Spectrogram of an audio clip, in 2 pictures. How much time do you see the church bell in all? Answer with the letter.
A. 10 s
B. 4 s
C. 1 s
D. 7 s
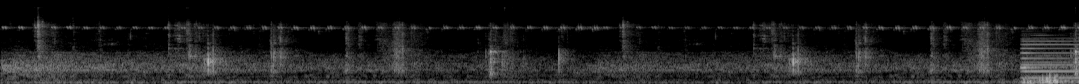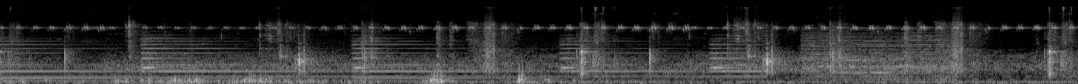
A.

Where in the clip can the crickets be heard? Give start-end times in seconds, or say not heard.
0.0-21.5.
